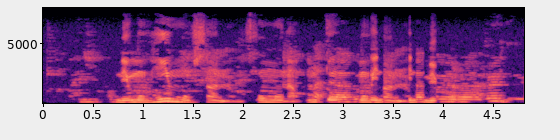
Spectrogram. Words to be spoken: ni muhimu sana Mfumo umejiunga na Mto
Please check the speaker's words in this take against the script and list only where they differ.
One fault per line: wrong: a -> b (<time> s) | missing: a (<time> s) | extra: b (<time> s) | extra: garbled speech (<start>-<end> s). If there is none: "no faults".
missing: umejiunga (2.4 s)
extra: garbled speech (3.2-3.9 s)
